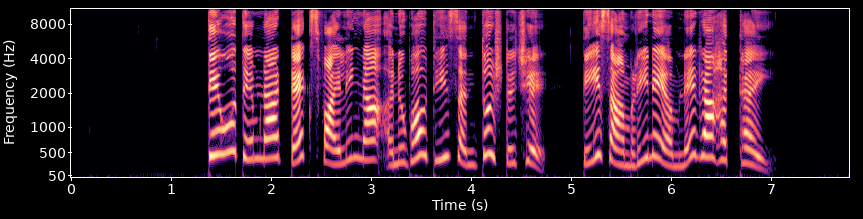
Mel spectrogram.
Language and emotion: Gujarati, happy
